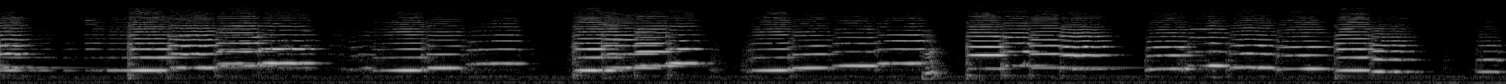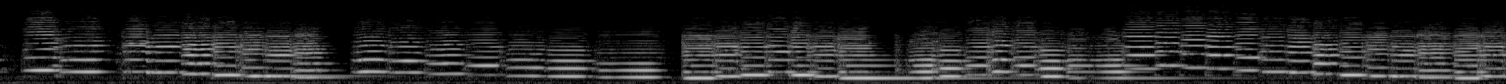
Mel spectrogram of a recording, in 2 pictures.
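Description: Two violins playing a tune together. For the first half they play short phrases with brief pauses between them; after that come longer runs of notes stepping downward, and from about two-thirds of the way in the playing runs on almost without a break.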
